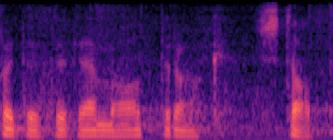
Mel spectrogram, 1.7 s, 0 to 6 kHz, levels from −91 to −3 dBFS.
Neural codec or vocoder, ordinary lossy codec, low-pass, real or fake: none; none; 5.4 kHz; real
